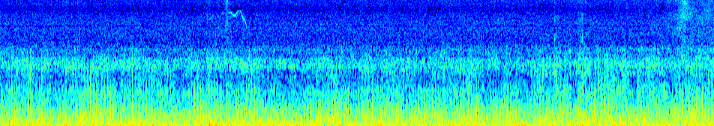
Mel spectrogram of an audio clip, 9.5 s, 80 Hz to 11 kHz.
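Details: Maine Coon kitten, 43 days old, purring steadily while nursing: a deep, continuous rumbling throb with a soft, even pulse and no other clear sounds.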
